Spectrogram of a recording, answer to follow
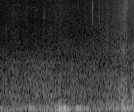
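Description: Faint outdoor background with a few soft, low thuds of footsteps on grass as a worker steps up to a wooden profile board and crouches.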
